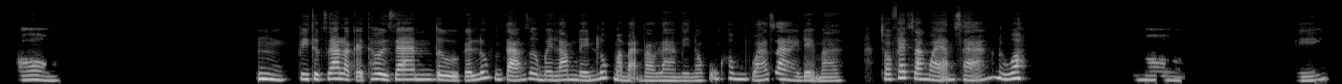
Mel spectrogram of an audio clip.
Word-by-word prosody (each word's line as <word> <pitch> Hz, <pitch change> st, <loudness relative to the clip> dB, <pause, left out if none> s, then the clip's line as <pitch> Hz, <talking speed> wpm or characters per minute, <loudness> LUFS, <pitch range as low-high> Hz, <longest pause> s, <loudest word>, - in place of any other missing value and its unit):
Ồ. 205 Hz, -3 st, -2 dB, 1.9 s
Ừm, 245 Hz, -5 st, +4 dB
vì 245 Hz, -1 st, +2 dB
thực 235 Hz, 0 st, +2 dB
ra 260 Hz, +1 st, +5 dB
là 235 Hz, -, +3 dB
cái -, -, -2 dB
thời 245 Hz, -2 st, +3 dB
gian 230 Hz, 0 st, +2 dB
từ 200 Hz, -4 st, +2 dB
cái 190 Hz, +1 st, +1 dB
lúc 285 Hz, +8 st, +1 dB
8:15 210 Hz, 0 st, +1 dB
đến 190 Hz, -1 st, -1 dB
lúc 290 Hz, +3 st, 0 dB
mà 210 Hz, -, +1 dB
bạn 180 Hz, +1 st, -2 dB
vào 175 Hz, -1 st, -1 dB
làm 175 Hz, -1 st, -1 dB
thì 170 Hz, -1 st, -4 dB
nó 175 Hz, +1 st, -4 dB
cũng 265 Hz, +9 st, -6 dB
không 255 Hz, -2 st, -1 dB
quá 195 Hz, +2 st, -2 dB
dài 235 Hz, -8 st, 0 dB
để 185 Hz, +1 st, 0 dB
mà 170 Hz, +1 st, -3 dB, 0.4 s
cho 240 Hz, -3 st, 0 dB
phép 300 Hz, +5 st, +2 dB
ra 250 Hz, -4 st, +2 dB
ngoài 210 Hz, -5 st, +1 dB
ăn 220 Hz, -, 0 dB
sáng, 230 Hz, +7 st, -2 dB
đúng 255 Hz, -3 st, +2 dB
không? 285 Hz, 0 st, +4 dB, 1.0 s
Ờ. 205 Hz, -3 st, -5 dB, 1.2 s
Đấy. 190 Hz, +9 st, -4 dB
220 Hz, 165 wpm, -23 LUFS, 190-245 Hz, 1.9 s, ra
